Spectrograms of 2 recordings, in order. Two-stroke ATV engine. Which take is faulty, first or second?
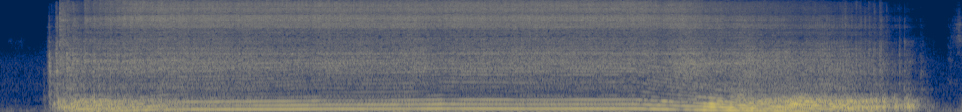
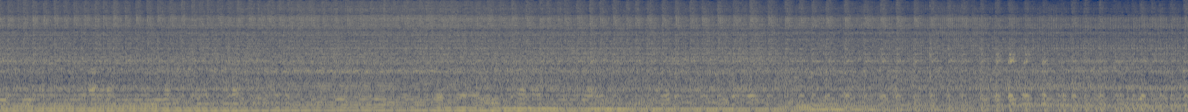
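first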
